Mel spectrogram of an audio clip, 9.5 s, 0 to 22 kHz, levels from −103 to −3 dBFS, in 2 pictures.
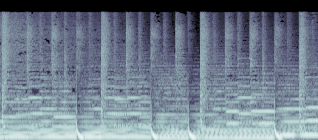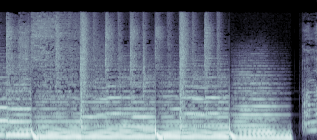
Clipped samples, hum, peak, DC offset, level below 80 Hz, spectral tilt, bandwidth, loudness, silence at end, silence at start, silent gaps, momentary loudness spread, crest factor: under 0.1%; none; -2 dBFS; under 0.1%; -18 dBFS; -5.5 dB/octave; 16.5 kHz; -17 LUFS; 0 s; 0 s; none; 2 LU; 12 dB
